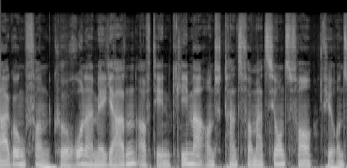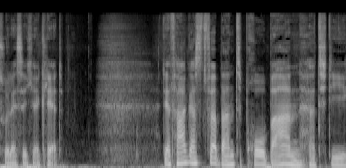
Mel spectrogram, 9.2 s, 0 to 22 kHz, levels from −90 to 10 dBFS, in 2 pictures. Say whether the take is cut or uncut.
uncut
